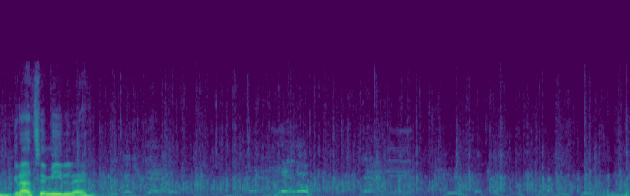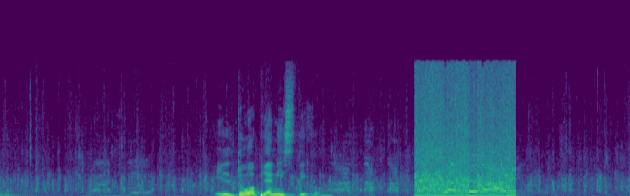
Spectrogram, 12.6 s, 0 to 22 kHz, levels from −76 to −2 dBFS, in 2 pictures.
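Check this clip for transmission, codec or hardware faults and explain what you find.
One hardware fault is audible. From 10.45 to 11.45 s there is a stuck bit: added noise and buzzy distortion that follow the waveform, with noise in quieter moments. The likely cause is one data line held fixed, offsetting about half the samples by a step of roughly -20 dBFS.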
